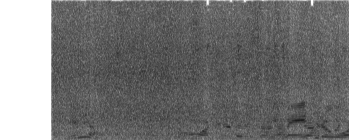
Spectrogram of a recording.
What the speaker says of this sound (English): Here goes the waterfall.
